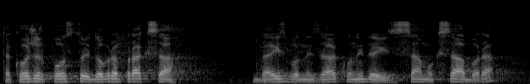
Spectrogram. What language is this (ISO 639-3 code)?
hrv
